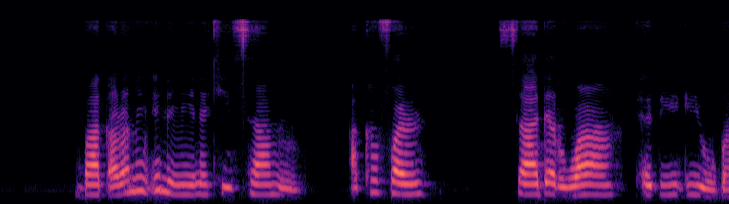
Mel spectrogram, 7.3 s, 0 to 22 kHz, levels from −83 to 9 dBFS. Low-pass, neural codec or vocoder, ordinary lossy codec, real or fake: 14.4 kHz; codec, 32 kHz, 1.9 kbps, SNAC; none; fake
